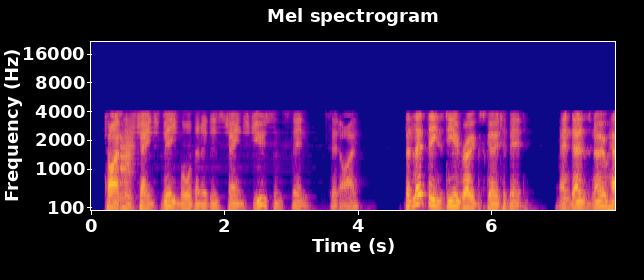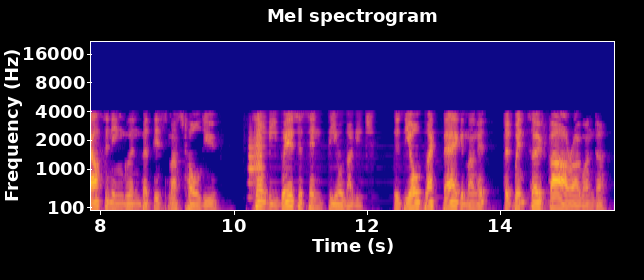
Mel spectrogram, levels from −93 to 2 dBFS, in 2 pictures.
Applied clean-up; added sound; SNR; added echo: neural mask model DeepFilterNet 3.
